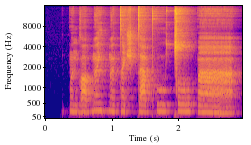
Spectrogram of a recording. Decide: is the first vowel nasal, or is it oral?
nasal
